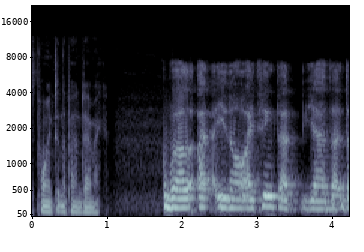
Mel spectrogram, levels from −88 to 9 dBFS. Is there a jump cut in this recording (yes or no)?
no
